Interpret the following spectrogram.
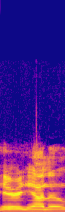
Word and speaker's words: Ariana: A lot of people say either or, but I say Ariana. Like Like when I Ariana say Grande.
